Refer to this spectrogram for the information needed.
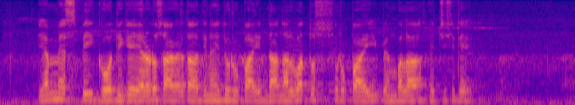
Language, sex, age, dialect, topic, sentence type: Kannada, male, 18-24, Mysore Kannada, agriculture, statement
